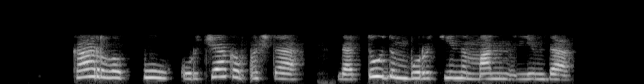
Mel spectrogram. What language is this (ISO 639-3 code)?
chm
